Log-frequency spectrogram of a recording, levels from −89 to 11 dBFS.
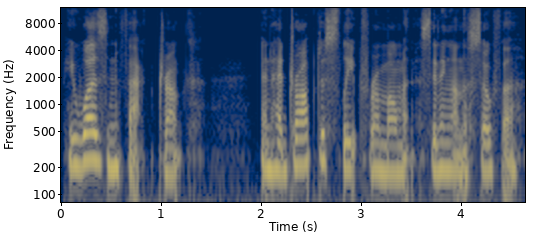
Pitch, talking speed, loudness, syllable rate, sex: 195 Hz, 205 wpm, -20 LUFS, 5.4 syllables/s, female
